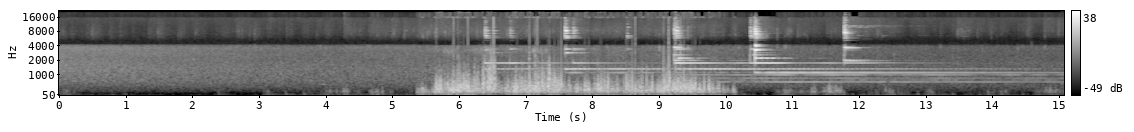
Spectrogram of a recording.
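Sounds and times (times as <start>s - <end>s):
wind rushing on microphone: 0.0s - 1.1s, 2.3s - 15.0s
wind chimes ringing: 6.4s - 15.0s.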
